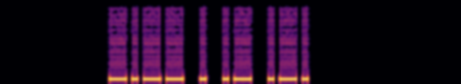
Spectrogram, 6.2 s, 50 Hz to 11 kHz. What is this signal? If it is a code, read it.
Morse code, heard as a keyed tone, about 16 wpm, 800 Hz. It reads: YEAR
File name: Alphabetical / Alphabetical mp3s / Ys @15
